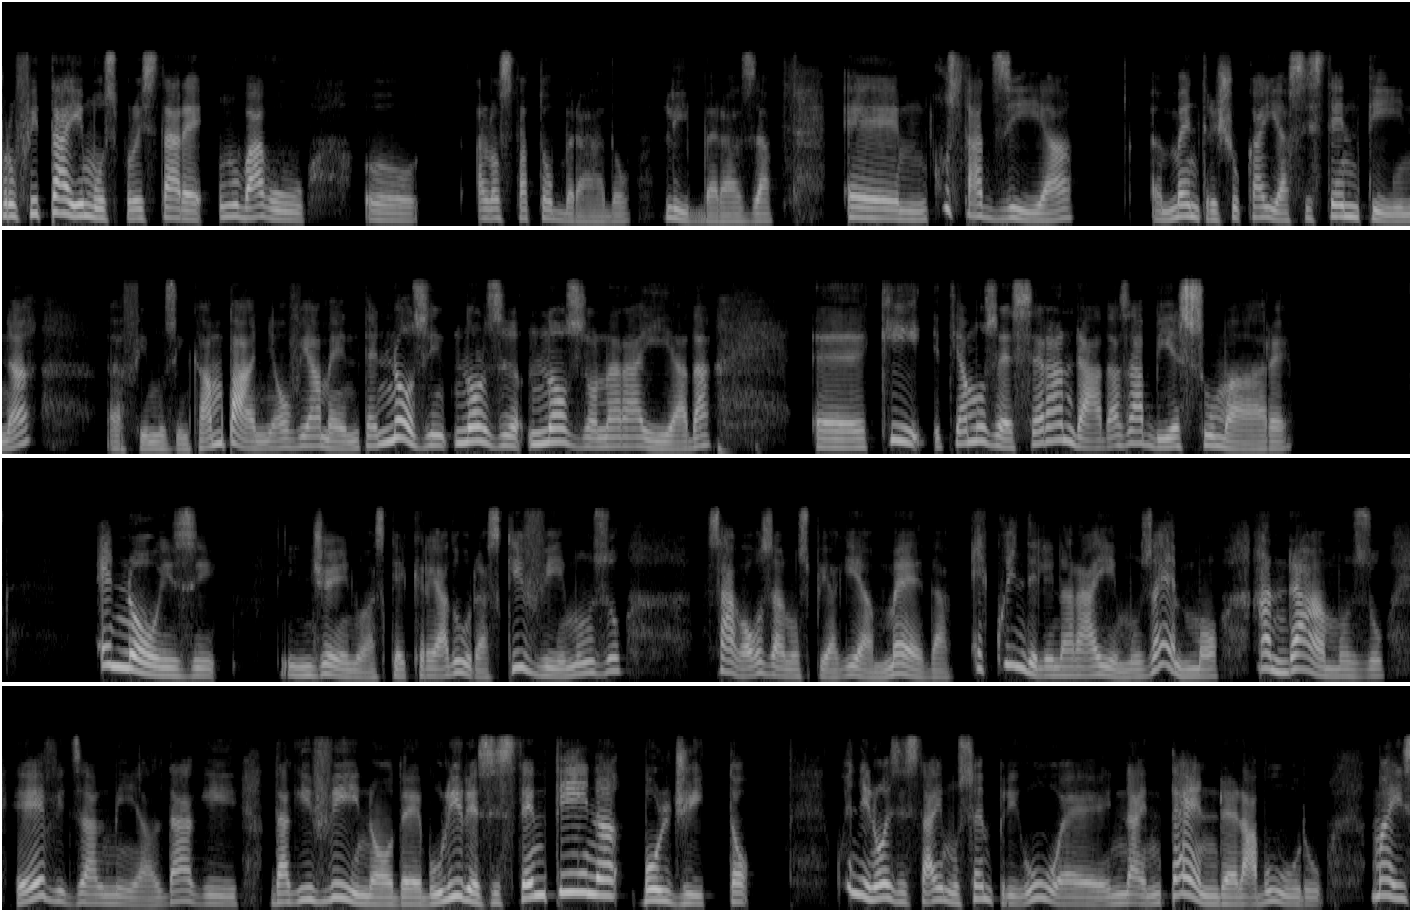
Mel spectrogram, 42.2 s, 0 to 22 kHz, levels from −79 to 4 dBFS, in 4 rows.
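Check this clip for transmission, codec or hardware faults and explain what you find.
One fault recurs: a lost packet rebuilt from error correction, six times, at 2.11–2.13 s, 3.57–3.59 s, 10.01–10.03 s (after "mentres isciuccaiat"), 11.43–11.45 s, 19.43–19.49 s (after "esser andadas a bider") and 36.73–36.75 s (after "de pulire s'istentina bos"). Packets were dropped, and the decoder substituted the low-bitrate backup copy carried in the following packet, so there is no gap. Each patch lasts 20 ms, or 40 ms at 19.43 s where two packets were lost, and sounds briefly rougher and noisier than the audio around it. The call path itself sounds like Opus limited to 8 kHz, which fits a stream of about 24 kbps.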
